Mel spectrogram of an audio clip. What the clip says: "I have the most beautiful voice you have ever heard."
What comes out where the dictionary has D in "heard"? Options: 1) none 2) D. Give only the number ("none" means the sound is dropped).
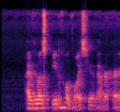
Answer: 1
